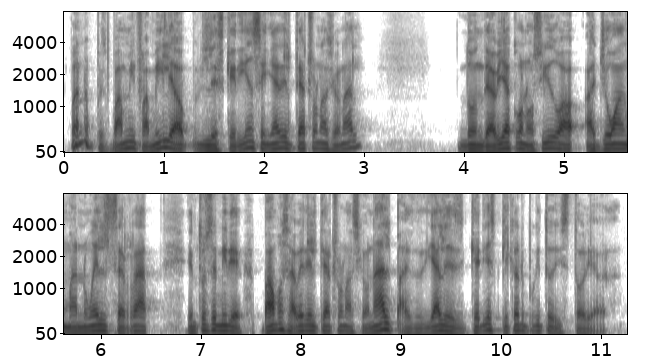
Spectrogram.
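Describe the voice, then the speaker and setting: Animated preacher with a Guatemalan accent. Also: male voice, fairly quick. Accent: Guatemalan Spanish. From Costa Rica. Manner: animated storytelling with sudden rises in pitch and volume. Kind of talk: sermon with personal anecdotes.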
